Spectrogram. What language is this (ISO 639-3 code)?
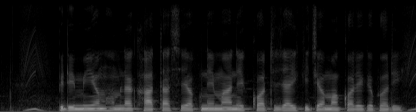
bho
